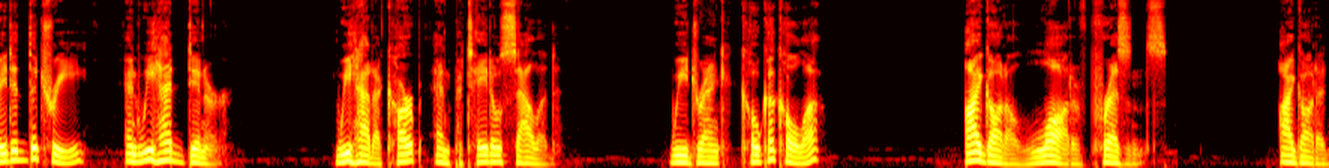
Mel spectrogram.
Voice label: Christmas Slow And Clear; Fiverr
